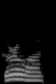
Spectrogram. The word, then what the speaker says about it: Gerlach: find you it's uh then it's gerlock it's g-e-r-l-a c-h and there's i believe there's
